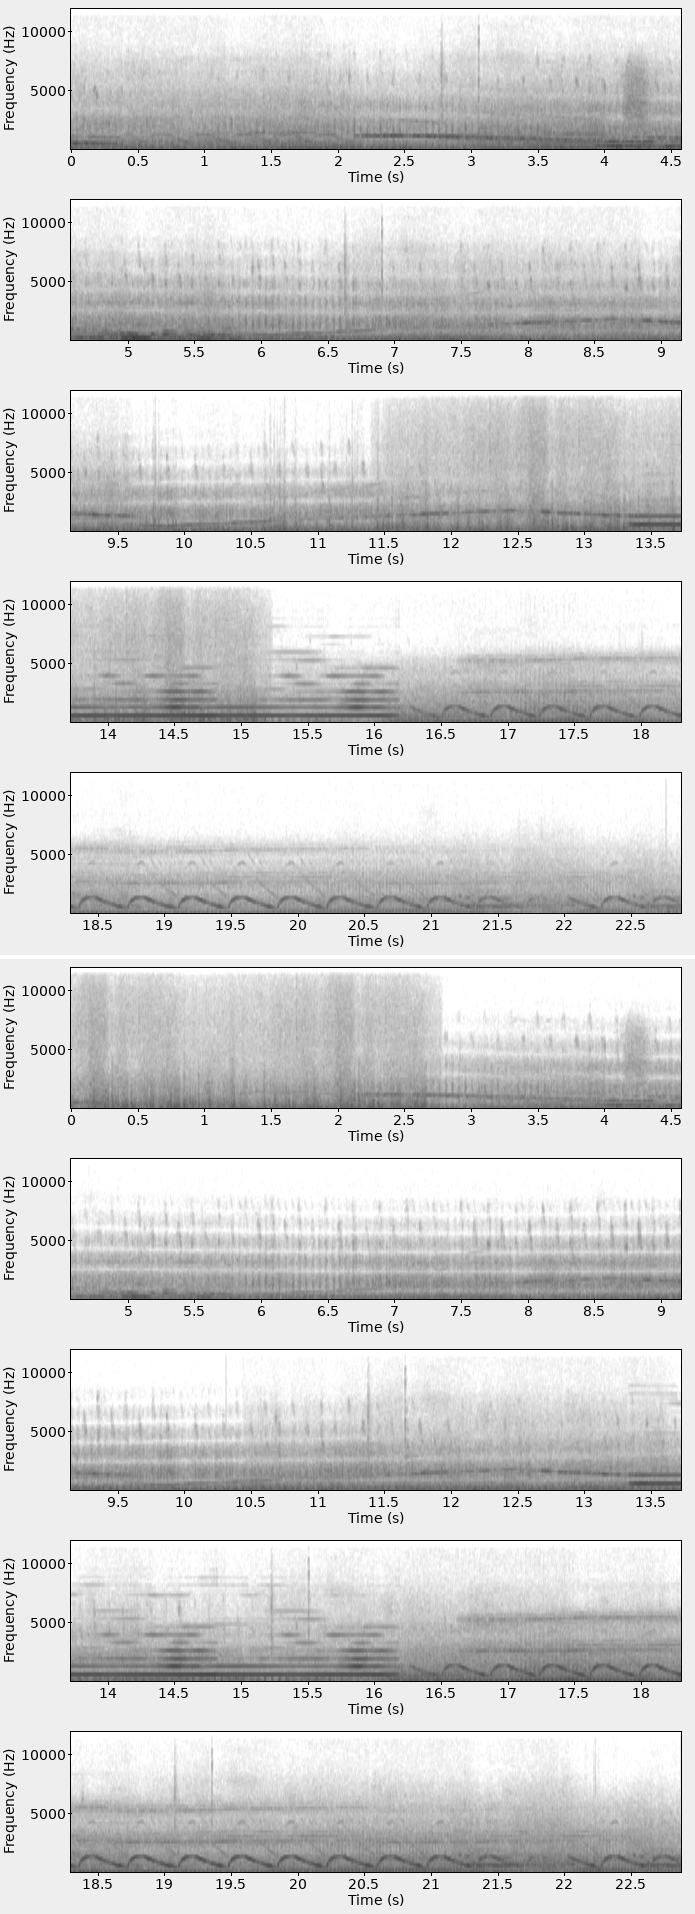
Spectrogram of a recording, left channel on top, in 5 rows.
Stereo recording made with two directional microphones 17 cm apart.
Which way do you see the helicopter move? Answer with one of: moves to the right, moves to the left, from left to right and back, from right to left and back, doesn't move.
moves to the right.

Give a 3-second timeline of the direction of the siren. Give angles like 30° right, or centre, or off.
60° left, 50° left, 30° left, 20° left, 10° right, 30° right, 40° right, 50° right.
